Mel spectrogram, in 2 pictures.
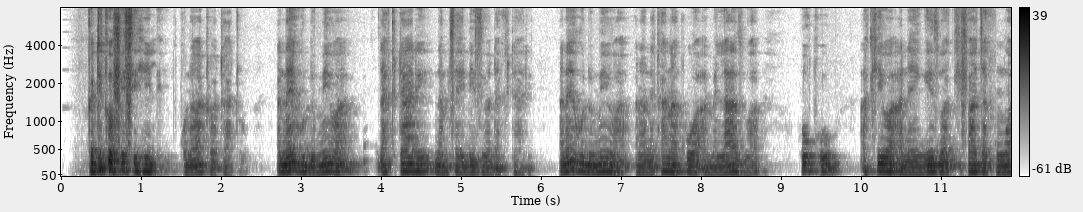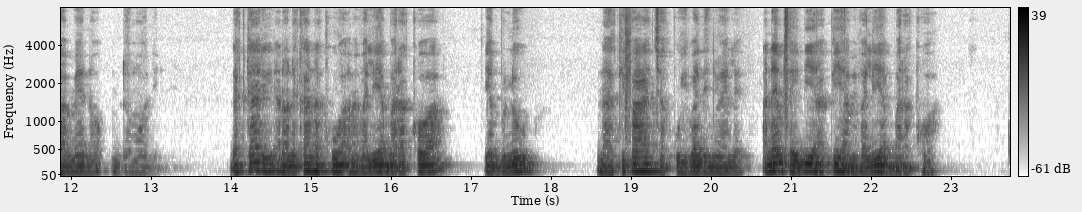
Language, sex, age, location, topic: Swahili, male, 25-35, Kisumu, health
